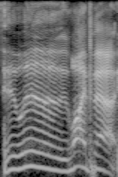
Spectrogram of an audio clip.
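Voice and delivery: lightly voiced laid-back surfer; a hint of a chill surfer bro; surfer dude. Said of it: "he talks like a, like a surfer".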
